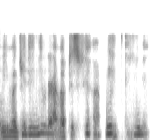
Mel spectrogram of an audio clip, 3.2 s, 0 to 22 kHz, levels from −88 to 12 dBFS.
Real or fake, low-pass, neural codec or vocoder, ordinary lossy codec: fake; none; codec, 16 kHz, 1 kbps, FreqCodec, smaller model; none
